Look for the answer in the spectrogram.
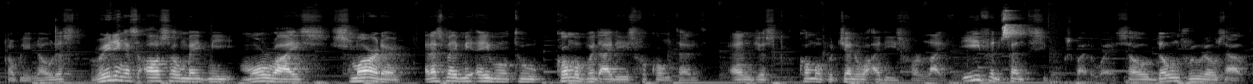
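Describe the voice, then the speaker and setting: A man's voice: medium pitch, lively intonation, brisk, hardly any pauses, darkish tone, soft background music. A young man from the Netherlands with a Dutch accent, earnestly giving casual self-improvement advice to camera. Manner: earnest, repeats "super" and "way better".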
